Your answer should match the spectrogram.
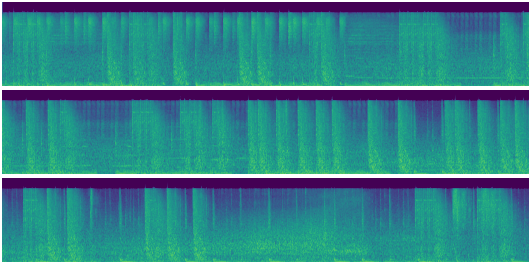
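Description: Gunfight: shots fired from pistols and other firearms throughout, often several in quick succession, over background music with steady low tones.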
